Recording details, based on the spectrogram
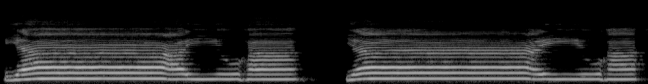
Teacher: হামজা বললোই না, তাসহিল করে ফেললো। তো হামজা মাখরাজ থেকে বলতে হবে আ।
